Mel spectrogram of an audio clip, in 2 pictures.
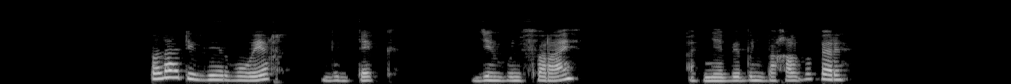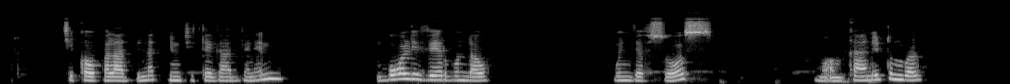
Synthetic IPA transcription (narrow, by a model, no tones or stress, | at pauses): pɐlaːtivɛːɾbuwɛːx | buɲtɛk | ɟinbuɲfɐɾaj | ʔɐk̚ɲɛbɛbuɲbɐxɐlbɐpɛɾɛ | cikɔwpɐlaːt̚binɐk̚niŋcitɛɡabɛnɛn | bɔːlivɛːɾbundɐw | buɲdɛfsɔːs | muɐmkaːnitumbɐl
